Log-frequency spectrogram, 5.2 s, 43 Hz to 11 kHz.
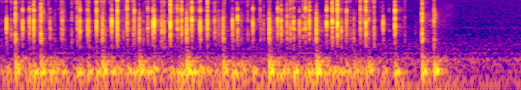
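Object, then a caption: Mechanical keyboard, plastic keycaps, metal case. Fingertips of both hands type on a TGR Jane V2 mechanical keyboard with 63.5g Tealios switches, cream and grey PBT plastic keycaps, and a dark grey metal case resting on a desk mat. The result is a rapid, steady stream of short keystrokes: each one has a deep, rounded thock with a bright clack on top. The typing thins out and quiets near the end.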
